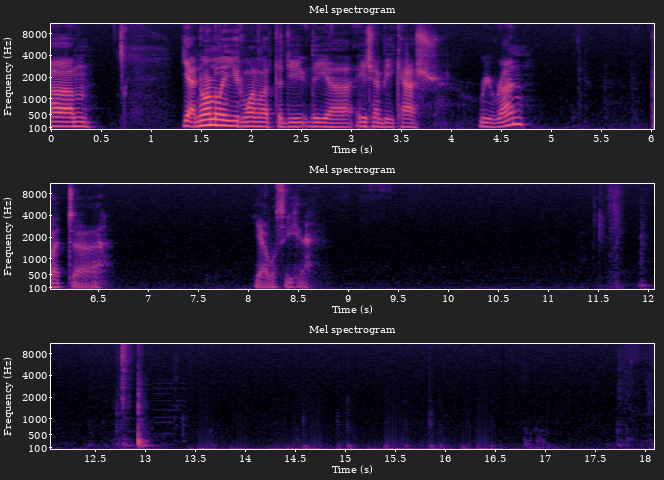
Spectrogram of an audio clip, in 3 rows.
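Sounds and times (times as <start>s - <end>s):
low rumble: 13.4s - 16.7s.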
